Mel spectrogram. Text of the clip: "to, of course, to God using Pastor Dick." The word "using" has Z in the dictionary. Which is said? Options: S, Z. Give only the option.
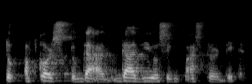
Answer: S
